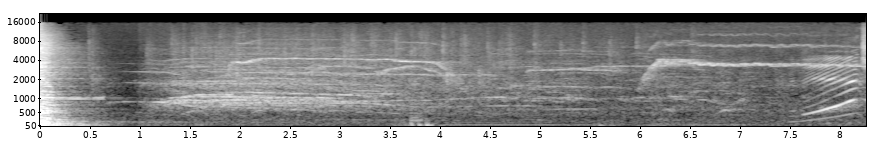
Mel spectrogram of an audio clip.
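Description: A live band's final chord of a Gypsy dance number cutting off within the first second. A quieter stretch of voices in the hall follows, with a few faint long high tones.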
